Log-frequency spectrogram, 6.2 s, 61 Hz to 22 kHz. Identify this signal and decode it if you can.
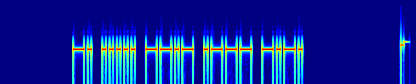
Morse code, heard as a keyed tone, about 22 wpm, 700 Hz. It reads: N5QJC
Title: USA Call Signs 22wpm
